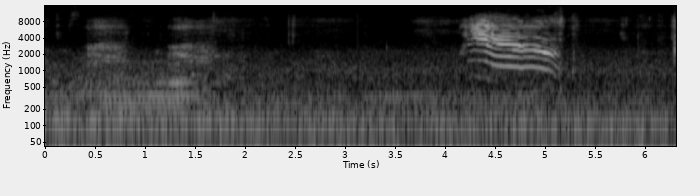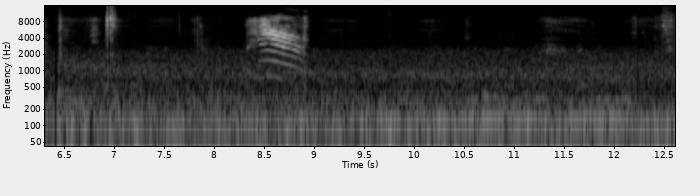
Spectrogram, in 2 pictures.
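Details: Stray kitten living in a park, being petted after being fed; two loud high descending meows with rich harmonics around four and eight and a half seconds, after two softer calls at the start, over steady low outdoor rumble.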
